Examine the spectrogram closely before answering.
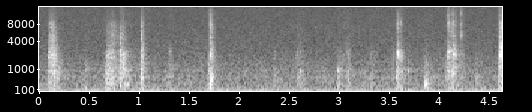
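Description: A man chewing a mouthful of burger close to the microphone: faint, irregular mouth clicks and smacks.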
